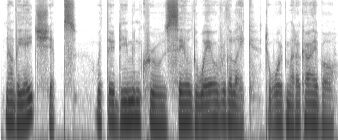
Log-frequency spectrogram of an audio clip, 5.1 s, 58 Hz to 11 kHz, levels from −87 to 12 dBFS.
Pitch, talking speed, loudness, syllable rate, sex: 110 Hz, 175 wpm, -17 LUFS, 5.1 syllables/s, male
